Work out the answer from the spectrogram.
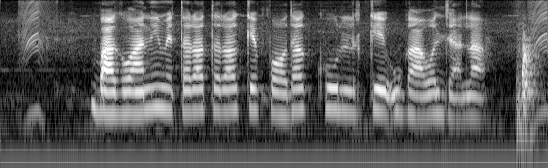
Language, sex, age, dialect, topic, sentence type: Bhojpuri, female, 18-24, Northern, agriculture, statement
